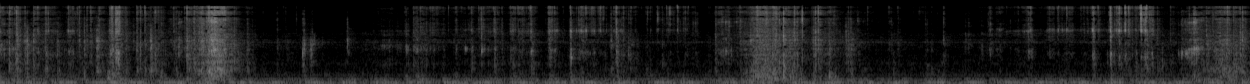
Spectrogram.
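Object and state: Bar of soap being scraped.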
